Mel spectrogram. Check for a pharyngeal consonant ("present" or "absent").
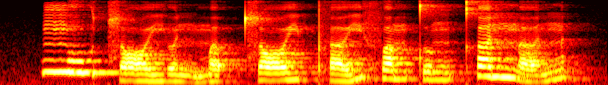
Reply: absent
